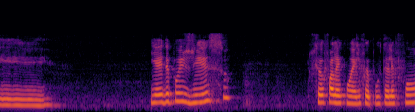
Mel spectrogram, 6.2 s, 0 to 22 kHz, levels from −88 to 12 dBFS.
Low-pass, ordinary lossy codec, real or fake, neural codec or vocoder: 7.2 kHz; none; fake; vocoder, 22.05 kHz, 80 mel bands, HiFi-GAN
